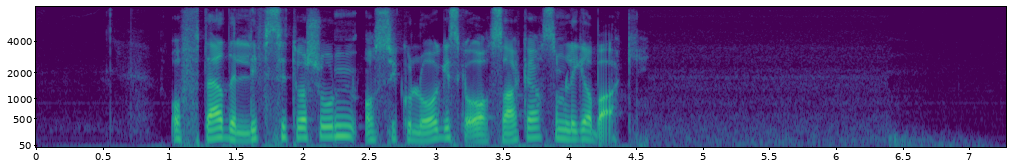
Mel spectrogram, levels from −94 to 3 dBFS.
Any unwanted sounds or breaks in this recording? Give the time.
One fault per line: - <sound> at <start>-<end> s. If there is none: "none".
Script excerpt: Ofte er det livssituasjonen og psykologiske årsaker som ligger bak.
none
